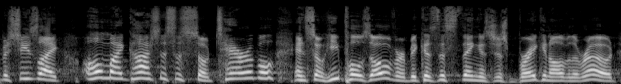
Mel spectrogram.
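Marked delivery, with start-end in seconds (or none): 0.8-2.8 high-pitched, horrified sympathy; acted distress, pitched up; dismayed wife. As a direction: imitate a wife fretting over a disaster. Wife's dismay at the accident.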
